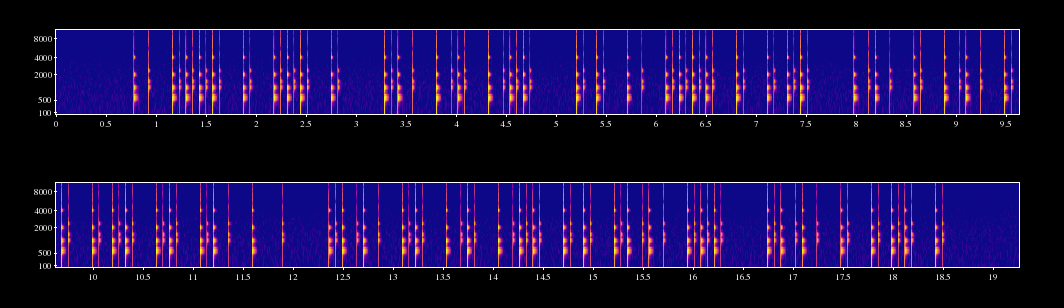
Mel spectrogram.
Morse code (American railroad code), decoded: THESE AND OTHER MEMORIAL WINDOWS WERE

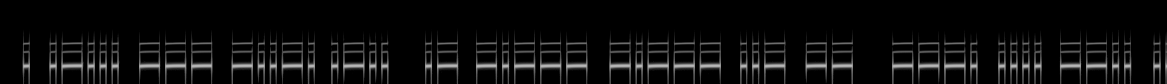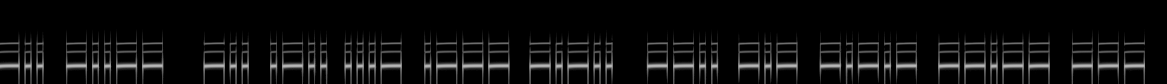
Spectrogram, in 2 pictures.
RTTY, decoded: none

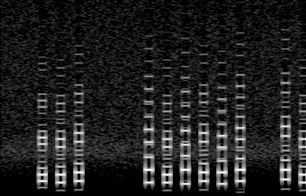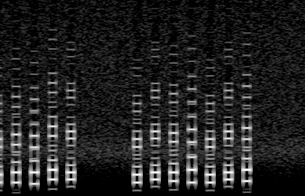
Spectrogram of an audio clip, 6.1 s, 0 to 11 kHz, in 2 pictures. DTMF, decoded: 748 643829 #452#0 4086409

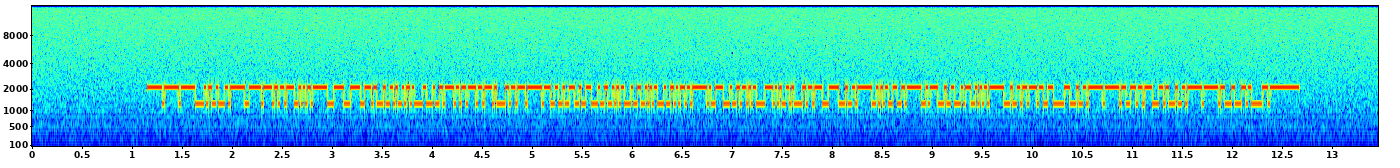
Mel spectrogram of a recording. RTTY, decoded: VK4MMC DE K3ULL R R FB JOSE. RIG HR 25 W, ANT

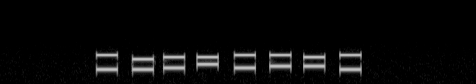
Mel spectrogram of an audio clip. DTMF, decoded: 31506983

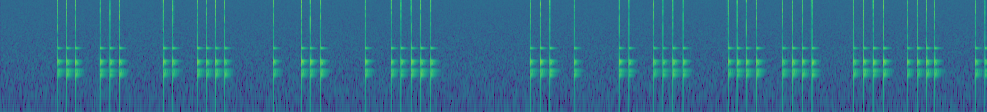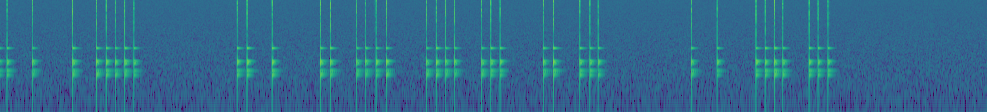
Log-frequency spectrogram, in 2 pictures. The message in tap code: NICE LITTLE FISH AS

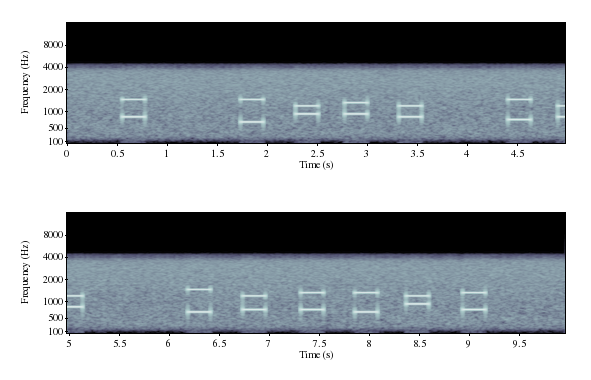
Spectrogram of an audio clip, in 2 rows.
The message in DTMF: 9 3*07 67 3452*5

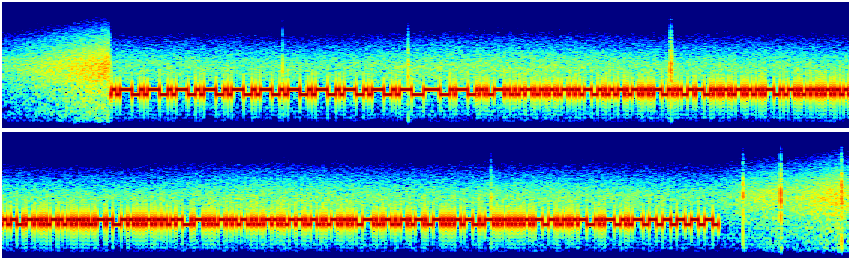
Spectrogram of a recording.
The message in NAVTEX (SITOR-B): IL A EGALEMENT ECRIT DES OUVRAGES

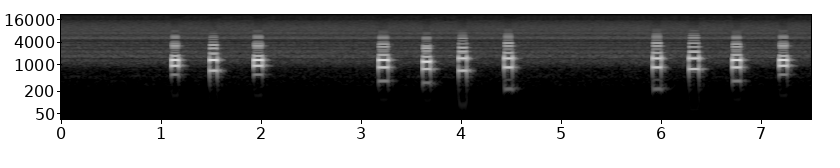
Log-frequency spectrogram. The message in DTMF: 020 8439 9680

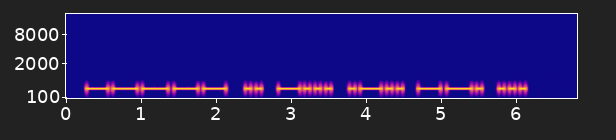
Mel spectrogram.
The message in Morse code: 0IBLGS

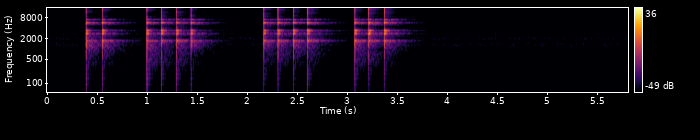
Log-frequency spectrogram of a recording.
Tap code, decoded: IS

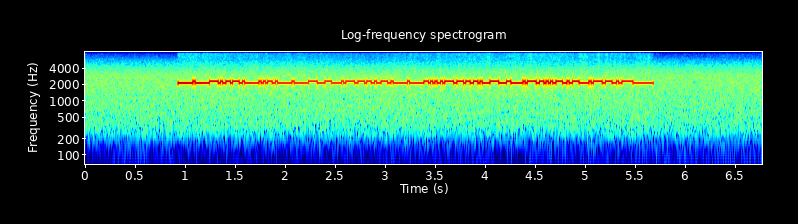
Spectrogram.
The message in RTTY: SOME ARE GOVERNMENT

